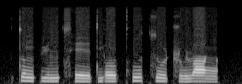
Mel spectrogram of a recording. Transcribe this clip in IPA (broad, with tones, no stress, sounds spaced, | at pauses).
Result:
t̪ ʊ˥˨ ŋ p y˨˦ n t͡sʰ e˨˩ ɪ̯ t̪ j o˨˦ ʊ̯ kʰ u˦ t͡s u˥˨ ʈ͡ʂ u˨˦ ɻ ɑ˥˨ ŋ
